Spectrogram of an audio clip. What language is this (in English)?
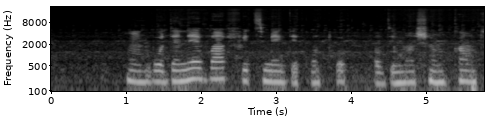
Nigerian Pidgin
